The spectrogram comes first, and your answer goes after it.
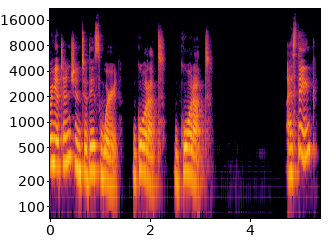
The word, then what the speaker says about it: город: I write it with d, город, but I do not pronounce it like this, город. I'm actually saying the t sound here, город.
